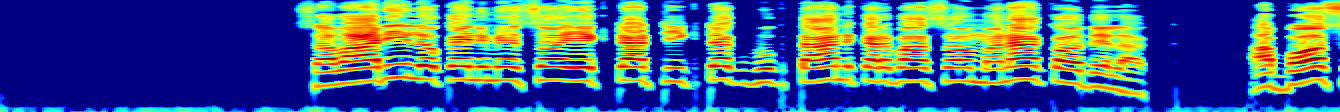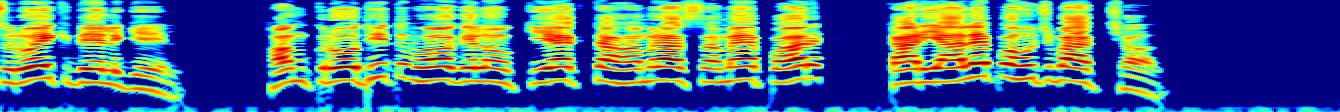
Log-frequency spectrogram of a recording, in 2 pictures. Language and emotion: Maithili, angry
